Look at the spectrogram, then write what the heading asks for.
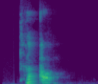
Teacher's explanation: So in the production of the first one, yeah, there is explosion, top, t, t. But in the production or articulation of the last consonant sound, you actually block the air with both lips, but you don't produce this plosion. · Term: stop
